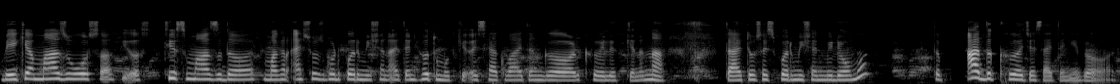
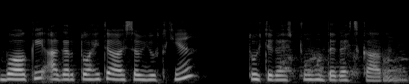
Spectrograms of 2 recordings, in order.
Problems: constant background noise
